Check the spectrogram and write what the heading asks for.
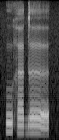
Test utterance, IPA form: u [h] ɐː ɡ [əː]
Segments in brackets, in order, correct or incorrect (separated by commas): correct, correct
